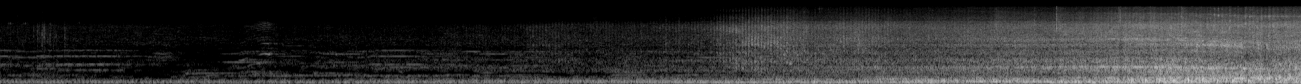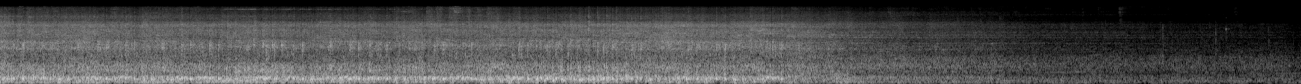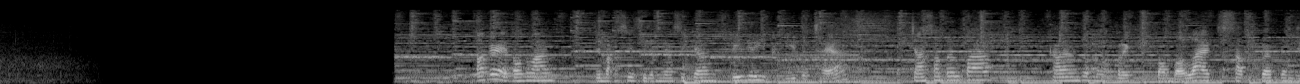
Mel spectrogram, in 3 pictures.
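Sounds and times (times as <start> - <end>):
train passing at speed: 0.0 - 26.7.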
